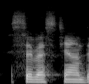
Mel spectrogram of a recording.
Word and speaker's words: Sebastien: All right, say your name properly. This is a dumpster fire. Go ahead. – Sebastian Dehisten. – Oh, sounds so much better.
